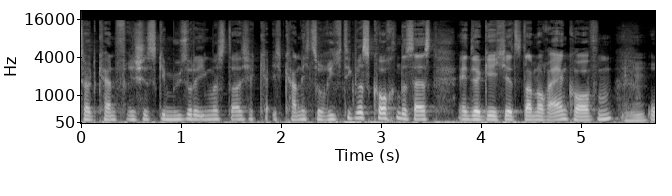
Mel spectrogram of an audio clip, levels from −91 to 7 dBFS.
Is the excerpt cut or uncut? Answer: uncut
